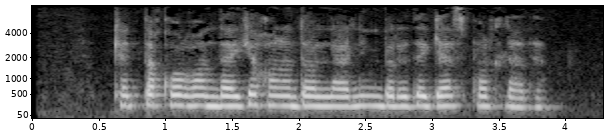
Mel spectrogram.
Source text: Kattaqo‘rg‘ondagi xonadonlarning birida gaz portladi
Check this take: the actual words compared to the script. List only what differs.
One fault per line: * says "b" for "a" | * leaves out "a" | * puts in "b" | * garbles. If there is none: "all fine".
all fine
